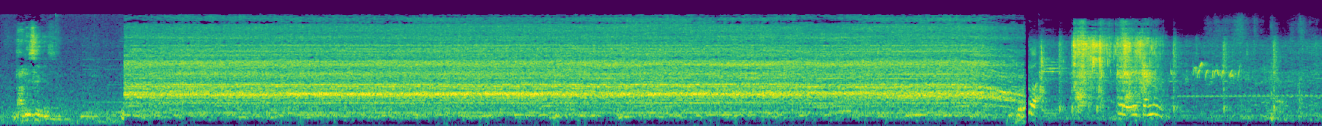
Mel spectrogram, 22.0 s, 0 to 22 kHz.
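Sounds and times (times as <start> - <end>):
handheld vacuum cleaner running: 2.1 - 17.1.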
